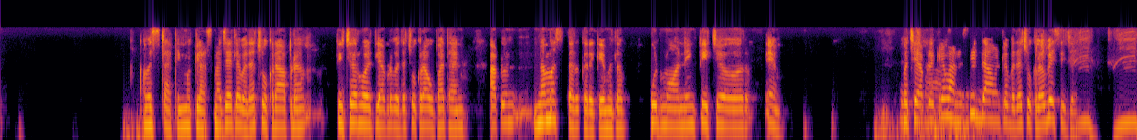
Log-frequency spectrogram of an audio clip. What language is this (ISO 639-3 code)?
guj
